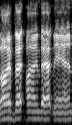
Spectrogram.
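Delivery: very slow, synthesized, zapped-sounding robotic electronic voice. Mocking a trailer's Batman voice as if generated by electrodes: imitating Batman's electronic-sounding voice. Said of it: "the Batman voice apparently generated by electrodes".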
